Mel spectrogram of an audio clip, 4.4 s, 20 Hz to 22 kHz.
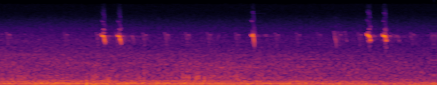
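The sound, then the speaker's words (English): A wild bird gives short, sharp high-pitched chirps, mostly in quick pairs, spaced a second or more apart over a steady low rumble of background noise. “And the wild bird and 5-7 are calling inside right here, but this is .301 pointing at.”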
